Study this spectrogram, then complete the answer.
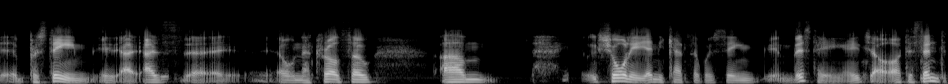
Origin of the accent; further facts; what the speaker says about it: Cardiff, Wales, United Kingdom; my town where I grew up in Wales, in Cardiff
